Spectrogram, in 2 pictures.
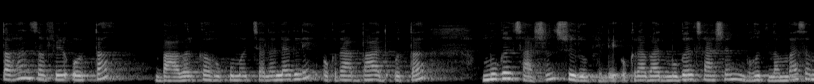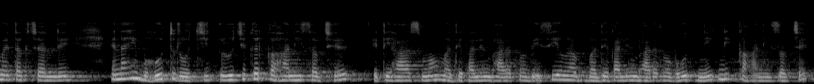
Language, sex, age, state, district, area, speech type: Maithili, female, 18-30, Bihar, Darbhanga, rural, spontaneous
